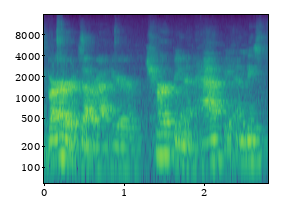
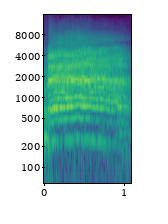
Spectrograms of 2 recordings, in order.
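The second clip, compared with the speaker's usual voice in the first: a high, mock sheep "bah"; playful imitation of a sheep; sheep bleat; 11 semitones higher than usual. Imitating sheep in funny video.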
